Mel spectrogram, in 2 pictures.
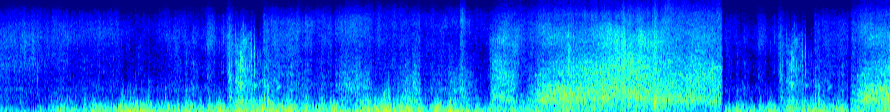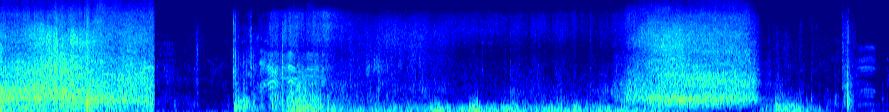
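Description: Wind buffeting the microphone over a snowboard carving on packed snow, with long hissing scrapes as the board slides; one of them comes as the board slides across a tube feature. The sound cuts off suddenly a couple of times.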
